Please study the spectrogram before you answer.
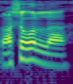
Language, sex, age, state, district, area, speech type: Bengali, male, 18-30, West Bengal, Uttar Dinajpur, urban, spontaneous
